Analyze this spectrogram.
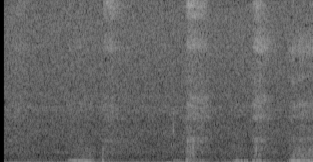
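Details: Low rumbling snores over steady room noise, about three in six seconds, with soft snorting breaths between.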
